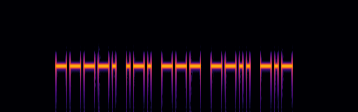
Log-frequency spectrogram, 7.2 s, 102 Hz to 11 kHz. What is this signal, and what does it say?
Morse code, heard as a keyed tone, about 17 wpm, 700 Hz. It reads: 9ROZK
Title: Code Groups - 5 Letter:Numbers - 17wpm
